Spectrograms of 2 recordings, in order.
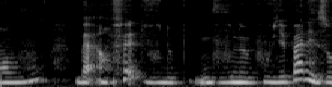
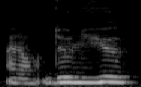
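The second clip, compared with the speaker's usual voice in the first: usual speaking voice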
